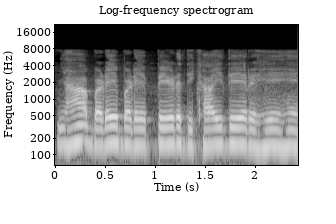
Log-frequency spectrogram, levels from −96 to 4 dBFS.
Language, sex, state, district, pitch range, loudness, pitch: Hindi, male, Jharkhand, Ranchi, 145-155 Hz, -15 LUFS, 150 Hz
